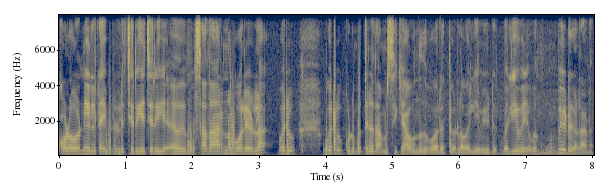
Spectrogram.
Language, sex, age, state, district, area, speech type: Malayalam, female, 60+, Kerala, Kasaragod, rural, spontaneous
